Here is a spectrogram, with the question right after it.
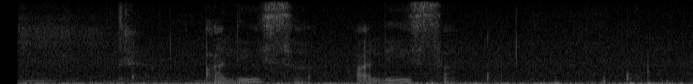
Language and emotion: Russian, neutral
